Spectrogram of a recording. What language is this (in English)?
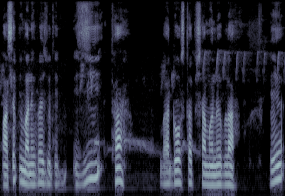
Bodo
